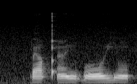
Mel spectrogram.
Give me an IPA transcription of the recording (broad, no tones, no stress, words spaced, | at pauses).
pæqʼĩːɓoːjũ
